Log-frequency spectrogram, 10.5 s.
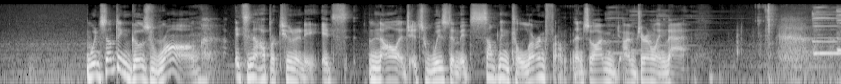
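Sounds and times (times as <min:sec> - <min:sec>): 
speech: 0:01.1 - 0:08.8
doorbell ringing: 0:07.6 - 0:09.2, 0:10.0 - 0:10.5.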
